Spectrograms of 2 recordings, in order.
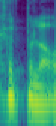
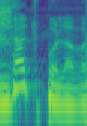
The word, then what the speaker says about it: köttbullar: Schöttbullar wird es ausgesprochen.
